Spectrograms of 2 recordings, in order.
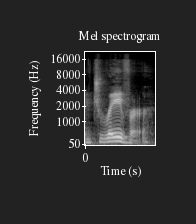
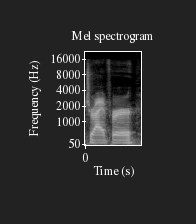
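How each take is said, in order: First: The name is said to sound like 'draver'. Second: The name is said to sound like 'driver'. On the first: The speaker calls it right. "Sorry, Draver" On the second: The speaker calls it wrong. "not pronouncing it Draver"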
